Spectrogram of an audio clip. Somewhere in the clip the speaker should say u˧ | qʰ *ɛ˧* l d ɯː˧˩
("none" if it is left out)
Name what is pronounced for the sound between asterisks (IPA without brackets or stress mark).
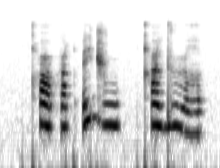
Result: ɛ˧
